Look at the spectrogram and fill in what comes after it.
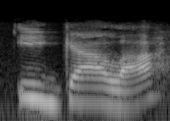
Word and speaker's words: EAGALA: I'm going to call that EGALA because I'm lazy. – That's how they pronounce it, actually.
